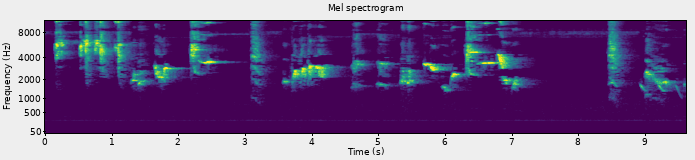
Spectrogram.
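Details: Oriental magpie-robin, a champion caged songster for training other birds, singing long fast sequences of high sharp notes, whistles and buzzy slurs in dense bursts, a brief pause, then more harsh and whistled notes over a low hum.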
